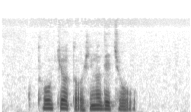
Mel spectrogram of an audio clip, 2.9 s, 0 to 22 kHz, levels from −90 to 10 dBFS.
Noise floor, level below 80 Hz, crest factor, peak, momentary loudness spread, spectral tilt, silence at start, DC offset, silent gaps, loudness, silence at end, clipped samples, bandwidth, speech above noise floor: -66 dBFS; -52 dBFS; 18 dB; -8 dBFS; 11 LU; -9 dB/octave; 0.6 s; under 0.1%; none; -24 LUFS; 0.85 s; under 0.1%; 11.5 kHz; 43 dB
